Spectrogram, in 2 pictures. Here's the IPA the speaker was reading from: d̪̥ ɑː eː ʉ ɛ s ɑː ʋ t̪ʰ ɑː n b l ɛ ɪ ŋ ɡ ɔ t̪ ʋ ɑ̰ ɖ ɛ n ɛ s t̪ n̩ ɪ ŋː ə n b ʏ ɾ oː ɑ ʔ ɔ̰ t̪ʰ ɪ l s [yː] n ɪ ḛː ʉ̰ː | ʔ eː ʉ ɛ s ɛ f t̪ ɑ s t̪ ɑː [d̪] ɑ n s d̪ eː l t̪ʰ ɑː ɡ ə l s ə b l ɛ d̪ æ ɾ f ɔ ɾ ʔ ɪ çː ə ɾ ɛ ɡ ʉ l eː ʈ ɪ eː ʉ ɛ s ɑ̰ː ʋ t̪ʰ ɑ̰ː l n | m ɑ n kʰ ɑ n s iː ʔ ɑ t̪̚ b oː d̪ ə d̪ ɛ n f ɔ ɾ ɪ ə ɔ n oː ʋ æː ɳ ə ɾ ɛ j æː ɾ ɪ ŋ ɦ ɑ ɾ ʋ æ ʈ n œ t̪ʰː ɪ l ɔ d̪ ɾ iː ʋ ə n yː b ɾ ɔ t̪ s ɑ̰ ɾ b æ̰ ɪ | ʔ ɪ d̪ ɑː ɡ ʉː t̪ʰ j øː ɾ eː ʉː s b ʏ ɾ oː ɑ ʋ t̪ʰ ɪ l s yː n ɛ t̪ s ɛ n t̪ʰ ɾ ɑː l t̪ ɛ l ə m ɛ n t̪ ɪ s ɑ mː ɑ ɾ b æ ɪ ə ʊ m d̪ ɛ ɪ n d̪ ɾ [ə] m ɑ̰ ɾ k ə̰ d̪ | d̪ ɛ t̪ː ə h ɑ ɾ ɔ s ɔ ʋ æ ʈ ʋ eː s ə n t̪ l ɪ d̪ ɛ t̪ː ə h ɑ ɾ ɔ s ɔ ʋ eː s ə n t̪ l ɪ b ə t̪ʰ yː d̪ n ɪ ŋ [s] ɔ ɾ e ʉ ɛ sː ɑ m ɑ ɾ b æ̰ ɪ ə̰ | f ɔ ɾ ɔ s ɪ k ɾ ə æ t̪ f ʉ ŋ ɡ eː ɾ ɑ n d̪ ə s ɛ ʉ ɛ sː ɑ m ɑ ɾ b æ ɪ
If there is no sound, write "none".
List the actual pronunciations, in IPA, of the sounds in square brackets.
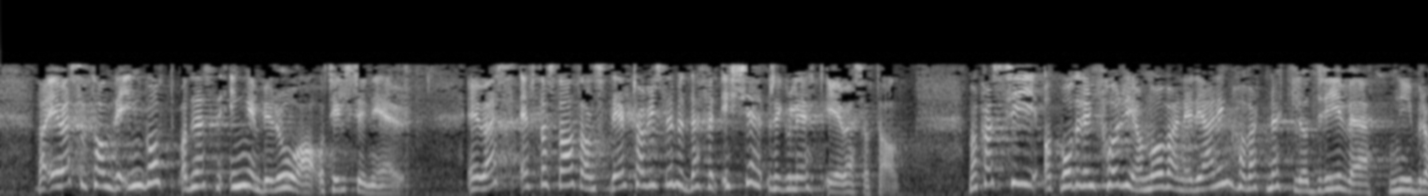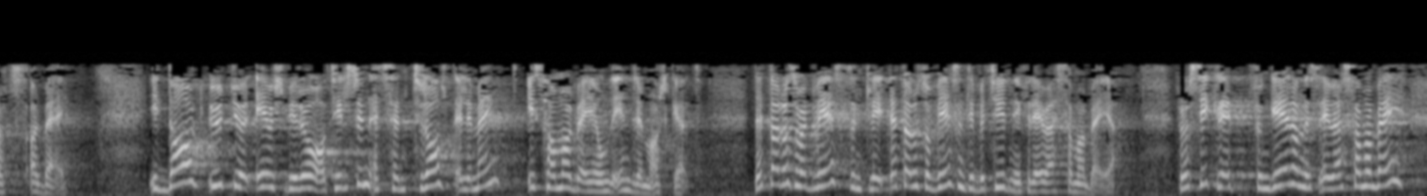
yː, t̪, ə, f

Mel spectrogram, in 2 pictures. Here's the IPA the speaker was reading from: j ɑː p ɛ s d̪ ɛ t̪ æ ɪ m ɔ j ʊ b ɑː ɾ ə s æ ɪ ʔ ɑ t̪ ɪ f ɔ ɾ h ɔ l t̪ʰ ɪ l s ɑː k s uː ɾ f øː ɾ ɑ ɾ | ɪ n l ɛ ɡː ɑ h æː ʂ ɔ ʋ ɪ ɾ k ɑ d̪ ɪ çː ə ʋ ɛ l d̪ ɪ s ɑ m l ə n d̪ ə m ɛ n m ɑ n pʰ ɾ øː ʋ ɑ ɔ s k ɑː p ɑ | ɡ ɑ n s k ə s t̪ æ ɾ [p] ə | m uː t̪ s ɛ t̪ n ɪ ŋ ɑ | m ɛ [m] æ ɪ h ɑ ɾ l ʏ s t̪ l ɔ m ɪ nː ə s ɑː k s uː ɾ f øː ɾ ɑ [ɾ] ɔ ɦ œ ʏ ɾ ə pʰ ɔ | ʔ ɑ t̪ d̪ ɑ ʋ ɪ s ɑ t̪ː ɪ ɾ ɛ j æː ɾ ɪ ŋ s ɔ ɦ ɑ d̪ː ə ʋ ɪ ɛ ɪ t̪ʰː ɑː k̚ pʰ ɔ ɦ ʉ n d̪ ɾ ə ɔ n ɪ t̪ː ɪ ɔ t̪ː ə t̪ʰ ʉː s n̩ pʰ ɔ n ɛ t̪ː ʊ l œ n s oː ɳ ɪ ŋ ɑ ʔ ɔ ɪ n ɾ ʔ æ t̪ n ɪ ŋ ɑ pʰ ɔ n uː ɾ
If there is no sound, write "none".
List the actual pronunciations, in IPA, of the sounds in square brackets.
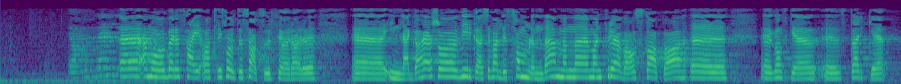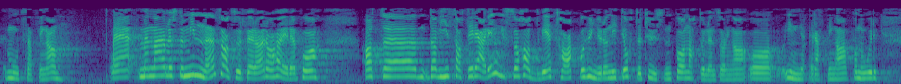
k, n, ɾ

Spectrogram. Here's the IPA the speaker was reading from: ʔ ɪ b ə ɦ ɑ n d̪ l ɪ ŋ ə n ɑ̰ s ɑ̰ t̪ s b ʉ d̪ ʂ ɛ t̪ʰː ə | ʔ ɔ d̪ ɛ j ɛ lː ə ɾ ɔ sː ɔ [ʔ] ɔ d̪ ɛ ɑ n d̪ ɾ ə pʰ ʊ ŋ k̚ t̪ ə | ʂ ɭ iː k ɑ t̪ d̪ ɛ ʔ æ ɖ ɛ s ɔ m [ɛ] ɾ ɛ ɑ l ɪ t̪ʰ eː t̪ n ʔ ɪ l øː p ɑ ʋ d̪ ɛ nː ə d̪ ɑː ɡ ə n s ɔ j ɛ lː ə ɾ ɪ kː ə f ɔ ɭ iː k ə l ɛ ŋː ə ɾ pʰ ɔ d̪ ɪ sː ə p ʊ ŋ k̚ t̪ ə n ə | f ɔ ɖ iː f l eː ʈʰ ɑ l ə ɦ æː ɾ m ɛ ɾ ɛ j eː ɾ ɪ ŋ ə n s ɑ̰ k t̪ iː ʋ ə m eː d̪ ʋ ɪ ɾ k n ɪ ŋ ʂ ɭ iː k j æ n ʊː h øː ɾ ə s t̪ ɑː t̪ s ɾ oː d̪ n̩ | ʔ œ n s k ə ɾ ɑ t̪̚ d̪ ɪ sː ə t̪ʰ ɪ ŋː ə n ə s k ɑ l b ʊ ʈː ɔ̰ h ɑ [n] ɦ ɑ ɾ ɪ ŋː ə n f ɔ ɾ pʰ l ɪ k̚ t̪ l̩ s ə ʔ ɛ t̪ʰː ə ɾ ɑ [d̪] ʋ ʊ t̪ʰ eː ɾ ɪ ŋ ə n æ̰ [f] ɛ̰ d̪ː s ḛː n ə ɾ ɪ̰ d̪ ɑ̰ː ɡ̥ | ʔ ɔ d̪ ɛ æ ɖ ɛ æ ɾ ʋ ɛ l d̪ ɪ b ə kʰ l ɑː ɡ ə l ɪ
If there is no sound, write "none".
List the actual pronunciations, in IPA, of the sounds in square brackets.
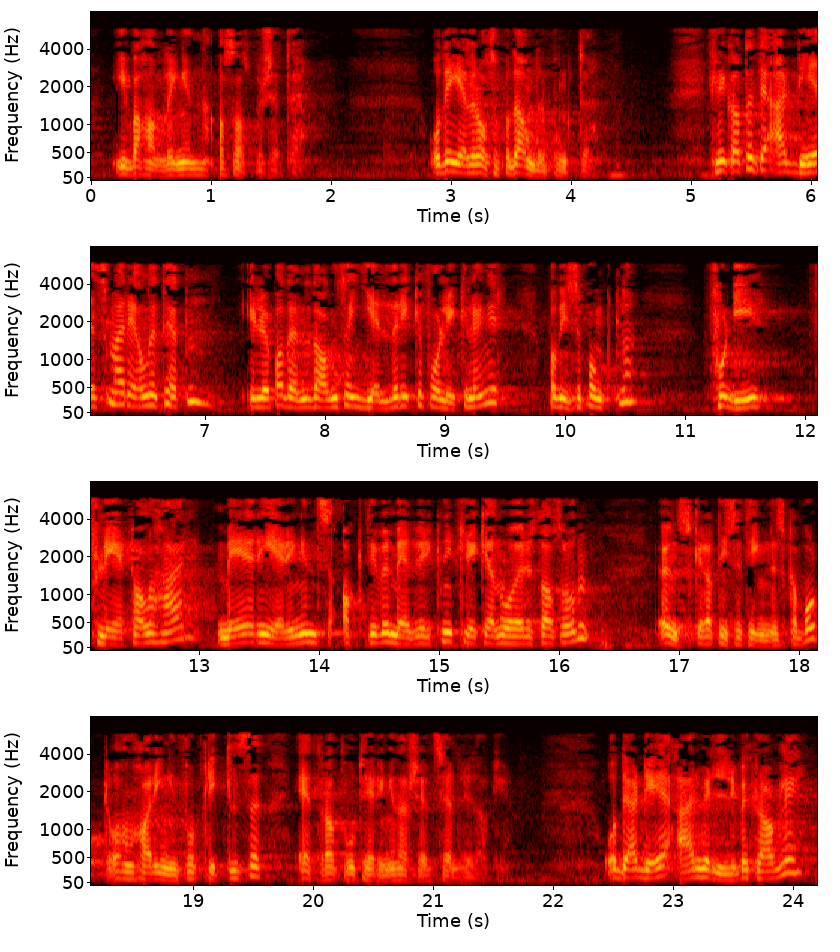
p, æ, n, t̪, ʂ

